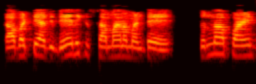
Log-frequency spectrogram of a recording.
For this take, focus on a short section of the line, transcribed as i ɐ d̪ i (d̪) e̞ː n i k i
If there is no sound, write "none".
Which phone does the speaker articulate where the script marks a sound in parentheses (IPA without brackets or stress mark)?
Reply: d̪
